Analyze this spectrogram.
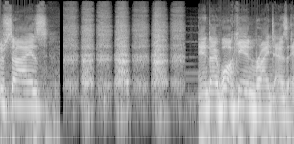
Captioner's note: pants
